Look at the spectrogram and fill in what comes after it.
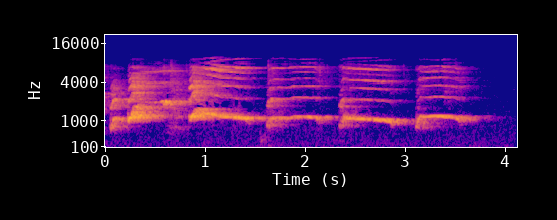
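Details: Chihuahua said to be getting out through a window, producing five drawn-out whining cries, the first two rising then falling, the later ones flatter and steady, each lasting under a second, fading out at the end.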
